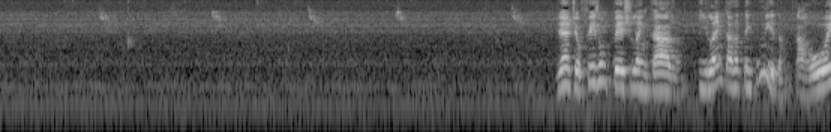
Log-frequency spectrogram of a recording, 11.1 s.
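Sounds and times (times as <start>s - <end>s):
steady low hum: 0.0s - 11.0s
small bird chirping: 1.3s - 1.6s, 2.8s - 3.1s, 4.1s - 4.4s, 5.2s - 5.5s, 6.8s - 7.1s.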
